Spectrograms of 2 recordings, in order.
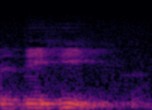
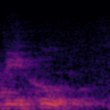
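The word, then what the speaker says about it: بِهِ: When you combine these then you pronounce this as a behe not be who.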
